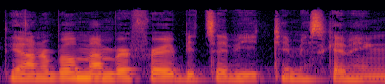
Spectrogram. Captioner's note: speaking French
